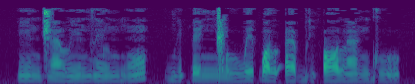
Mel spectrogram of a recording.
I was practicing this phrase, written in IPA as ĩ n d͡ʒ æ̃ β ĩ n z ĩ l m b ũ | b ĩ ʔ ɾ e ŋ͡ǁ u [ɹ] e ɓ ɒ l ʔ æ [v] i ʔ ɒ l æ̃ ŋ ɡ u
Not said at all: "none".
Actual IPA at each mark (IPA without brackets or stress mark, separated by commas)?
w, b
